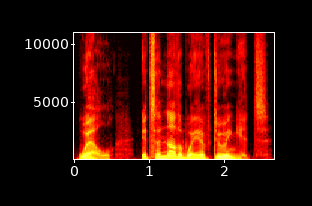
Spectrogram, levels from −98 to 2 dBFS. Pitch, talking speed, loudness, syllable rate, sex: 125 Hz, 155 wpm, -16 LUFS, 4.1 syllables/s, male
